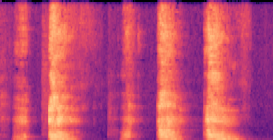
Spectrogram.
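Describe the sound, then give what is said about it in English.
A series of five loud throat-clearing coughs in an uneven rhythm, each a short harsh burst with brief pauses between, heard alone with no talking. “Excuse me, there'd be obligatory corona cough.”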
